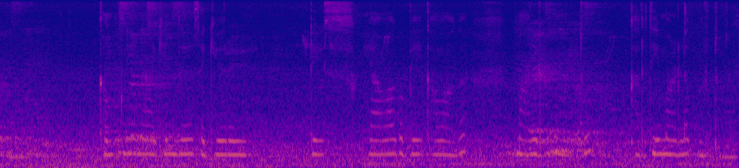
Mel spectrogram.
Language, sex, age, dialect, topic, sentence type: Kannada, male, 18-24, Northeastern, banking, statement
